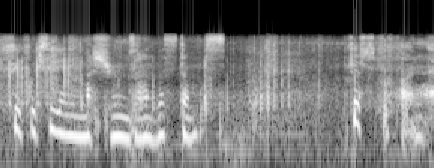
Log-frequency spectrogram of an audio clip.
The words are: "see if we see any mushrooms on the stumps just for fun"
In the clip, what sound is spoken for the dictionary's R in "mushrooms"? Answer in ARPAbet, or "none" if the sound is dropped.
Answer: none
